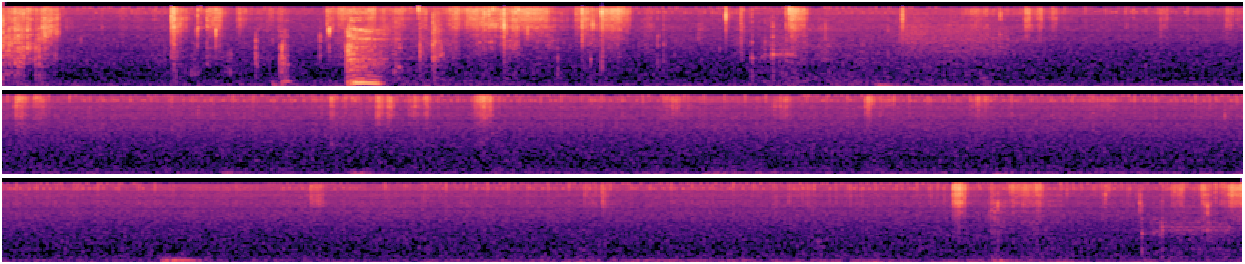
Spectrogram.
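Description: Hands handling craft materials on a tabletop: a knock about two seconds in, a moment of rustling, then quiet work over faint room tone, with a soft thud near the middle and a few small clicks.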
